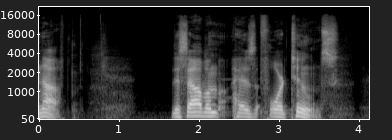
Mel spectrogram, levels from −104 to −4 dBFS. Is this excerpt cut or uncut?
cut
